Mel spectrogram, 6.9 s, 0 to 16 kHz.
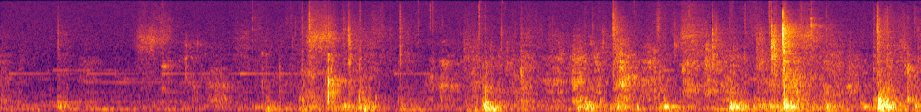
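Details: A 12-week-old 15 lb Golden Retriever puppy and a 2-year-old 80 lb DDR Shepherd/Tamaskan mix wrestling in play; scattered short yelps and whines rise toward the end amid scuffling, with a faint steady hum in the background.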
